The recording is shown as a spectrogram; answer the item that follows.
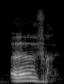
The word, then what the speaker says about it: oeuvre: Angry Dog is a surprising component of Edvard Munch's oeuvre.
